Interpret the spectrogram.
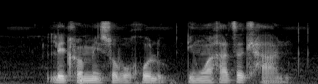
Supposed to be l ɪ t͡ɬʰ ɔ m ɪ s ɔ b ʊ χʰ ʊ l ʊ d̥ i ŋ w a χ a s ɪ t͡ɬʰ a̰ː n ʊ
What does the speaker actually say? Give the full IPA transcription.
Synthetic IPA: l ɪ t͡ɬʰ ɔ m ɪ s ɔ b ʊ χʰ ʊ l ʊ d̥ i ŋ w a χ a t͡s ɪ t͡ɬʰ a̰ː n ʊ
